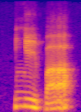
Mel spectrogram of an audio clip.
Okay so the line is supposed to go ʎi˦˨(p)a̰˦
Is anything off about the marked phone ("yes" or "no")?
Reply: no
